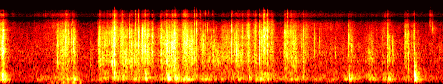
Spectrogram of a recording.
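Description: Parchment paper crinkling and a table knife scraping soft goat cheese onto a crisp cracker: an irregular run of short crackly rustles, quieter for the first second or two.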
